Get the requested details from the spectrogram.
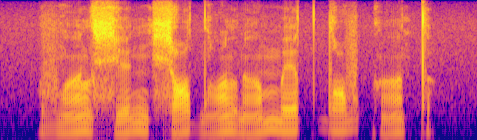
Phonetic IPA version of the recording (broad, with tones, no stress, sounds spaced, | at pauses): v ɐ̃˩˧˩ l ɕ e˩˧˩ ŋ ɕ ɨ˩˧˩ dˤ ũ˩˧˩ l ɾ ɐ̃˩˥ m e˧˥ t dˤ u˧˥ v k ɐ̃˩˧˩ t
